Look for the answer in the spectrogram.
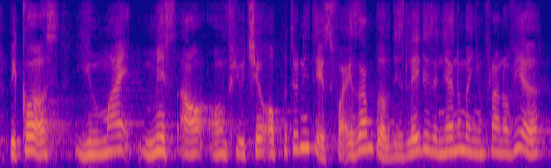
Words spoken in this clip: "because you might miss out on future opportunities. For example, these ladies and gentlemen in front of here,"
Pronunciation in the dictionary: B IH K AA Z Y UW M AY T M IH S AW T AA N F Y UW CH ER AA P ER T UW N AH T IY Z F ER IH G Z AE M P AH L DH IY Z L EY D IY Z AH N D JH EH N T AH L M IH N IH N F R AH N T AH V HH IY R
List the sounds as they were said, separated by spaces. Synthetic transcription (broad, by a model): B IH K AA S Y UW M AY T M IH S AW T AA N F Y UW CH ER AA P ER T UW N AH T IY S F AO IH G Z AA M P AH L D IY S L EY D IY S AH N JH EH N T AH L M IH N IH N F R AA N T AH F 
